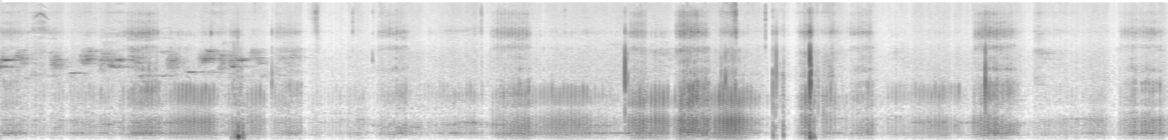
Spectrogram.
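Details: Cat purring while its head is stroked, often taken as a sign of happiness though possibly hunger, stress or illness; steady low rumbling purr rising and falling with each breath, ordinary purring.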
